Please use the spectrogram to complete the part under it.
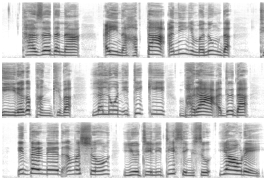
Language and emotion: Manipuri, surprised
